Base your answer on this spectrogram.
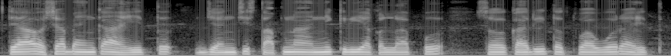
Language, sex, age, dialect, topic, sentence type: Marathi, male, 18-24, Varhadi, banking, statement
